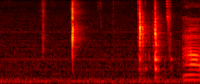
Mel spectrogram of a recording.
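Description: Plastic clicks of an alcohol marker being capped and put down on a cutting mat: a faint tick, a sharp click under a second in, then three quick clicks about a second and a half in.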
